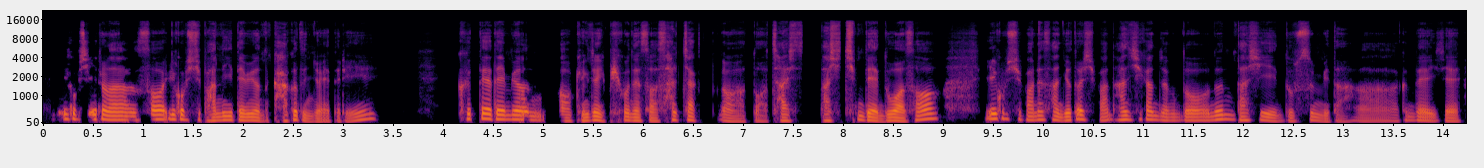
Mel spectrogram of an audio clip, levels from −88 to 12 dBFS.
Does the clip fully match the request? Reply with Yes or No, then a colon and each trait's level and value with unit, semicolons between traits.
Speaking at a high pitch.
No: low, 125 Hz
